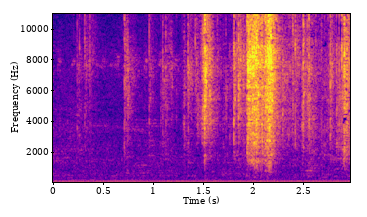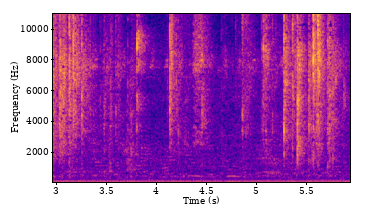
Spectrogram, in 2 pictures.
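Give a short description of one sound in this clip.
Foil card wrappers crinkle and rustle as hands tear them open.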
